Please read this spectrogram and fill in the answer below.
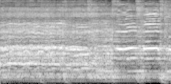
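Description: Gospel praise team of several singers singing into microphones, amplified, over musical accompaniment, holding long notes.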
